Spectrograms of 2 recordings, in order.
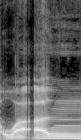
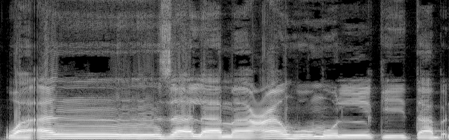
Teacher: Cara membacanya itu dibaca samar kemudian juga berdengung. Berdengung atau digunahkan.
